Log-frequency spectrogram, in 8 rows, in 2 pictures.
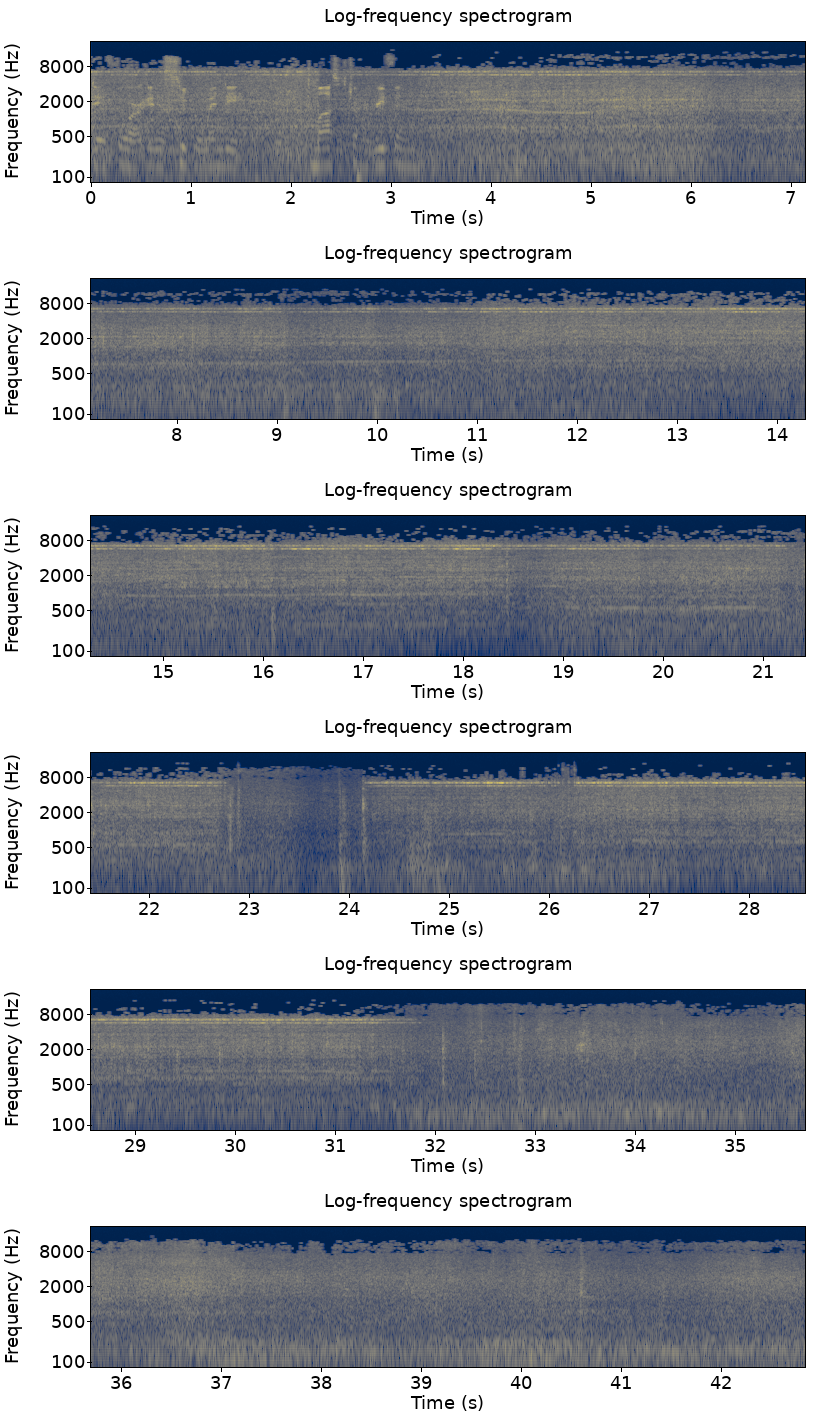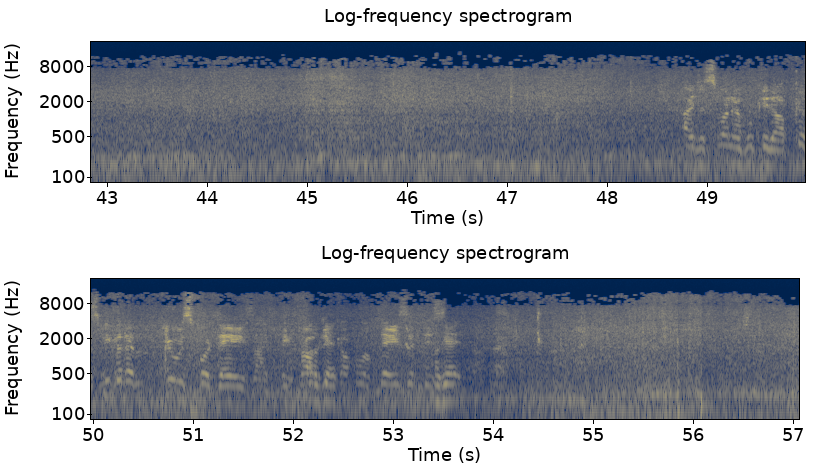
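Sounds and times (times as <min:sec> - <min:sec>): thin whining tones: 0:00.0 - 0:23.3, 0:24.1 - 0:32.0
sea noise: 0:00.0 - 0:57.0
wind: 0:00.0 - 0:57.0.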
